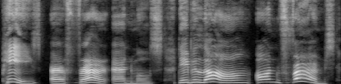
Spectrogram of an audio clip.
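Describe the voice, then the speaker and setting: A woman voicing a bossy, opinionated older sister who shouts slowly and emphatically. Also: high voice, expressive, pitched above the performer's own voice, full character voice.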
